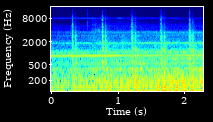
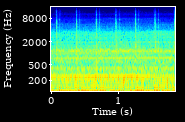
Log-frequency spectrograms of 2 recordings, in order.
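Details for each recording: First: Chinese diesel heater installed in a shed, still cold after firing off with ether assist, turned up to level 10–11 and spooling up: sharp even fuel pump ticks about 140 a minute over steady fan hum; normal start-up. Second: Chinese diesel heater in a shed, still cold after firing off with ether assist, set to level 10–11 and spooling up: crisp regular fuel pump ticks about three a second over low steady hum; normal pumping.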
